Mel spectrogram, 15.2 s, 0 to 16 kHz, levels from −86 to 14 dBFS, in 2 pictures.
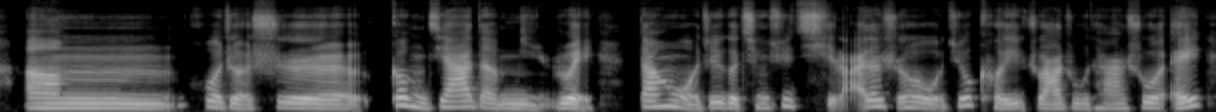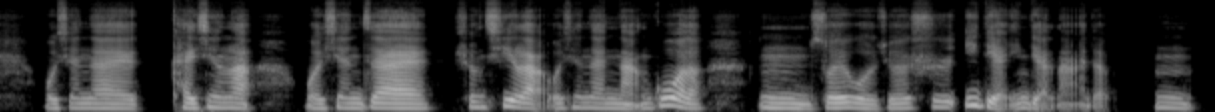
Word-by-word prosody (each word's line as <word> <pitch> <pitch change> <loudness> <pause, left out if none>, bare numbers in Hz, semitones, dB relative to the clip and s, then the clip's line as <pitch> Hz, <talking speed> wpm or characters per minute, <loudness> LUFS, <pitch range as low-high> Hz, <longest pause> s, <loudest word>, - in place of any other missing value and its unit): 嗯， 155 - +2
或 190 -6 -1
者 140 - 0
是 150 -3 +1
更 240 -9 +2
加 185 +4 +3
地 160 -5 -1
敏 145 -3 -3
锐， 155 -1 +4 0.3
当 200 0 +3
我 180 - -1
这 170 0 -1
个 155 -2 +2
情 160 0 -2
绪 215 +7 -4
起 210 - 0
来 - - 0
的 210 +1 +2
时 165 -5 -3
候， 170 -2 0
我 150 - -2
就 235 - -1
可 240 - -2
以 145 - -1
抓 150 +1 0
住 150 -2 -7
它 145 -1 -5
说： 165 +2 0
“诶， 170 +10 +3 0.3
我 150 - -4
现 155 +1 -5
在 145 -2 0 0.2
开 155 - 0
心 170 +2 0
了， 155 -2 +2 0.3
我 - - -3
现 155 +1 -2
在 150 -3 +5
生 180 - -7
气 210 +4 +2
了， 165 -5 +4
我 - - -4
现 170 +2 -7
在 160 -2 -3
难 150 0 -1
过 240 +7 +5
了。 150 -1 -1 0.3
“嗯， 155 -4 0
所 150 +5 +1
以 165 - +6
我 155 -5 0
觉 145 - -5
得 155 - -1
是 180 +3 -5
一 245 - +2
点 230 - +1
一 - - -4
点 - - -3
来 - - -8
的， - - -10 0.3
嗯。 165 -3 -6
155 Hz, 240 characters per minute, -24 LUFS, 150-175 Hz, 0.3 s, 以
